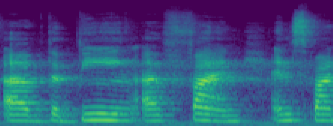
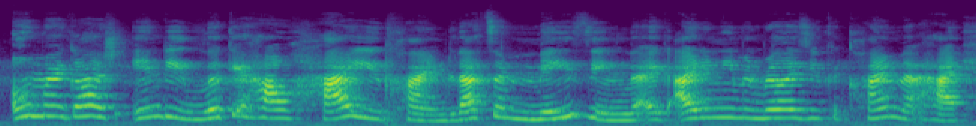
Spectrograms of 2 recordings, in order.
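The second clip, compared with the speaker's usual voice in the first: much higher, bright-eyed amazement; playful excitement; 6 semitones higher, 3 dB louder than usual. Shown as a demonstration. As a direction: praise the climbing child, delighted. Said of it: "playfully grab her instead of in a panic".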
